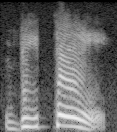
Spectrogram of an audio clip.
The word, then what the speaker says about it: vitae: also need to pay special attention to the pronunciation of the word curriculum vitae.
